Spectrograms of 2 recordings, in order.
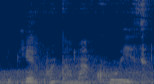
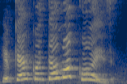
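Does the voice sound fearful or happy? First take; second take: fearful; happy. First: It sounds hesitant and fearful. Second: It sounds high and happy.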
